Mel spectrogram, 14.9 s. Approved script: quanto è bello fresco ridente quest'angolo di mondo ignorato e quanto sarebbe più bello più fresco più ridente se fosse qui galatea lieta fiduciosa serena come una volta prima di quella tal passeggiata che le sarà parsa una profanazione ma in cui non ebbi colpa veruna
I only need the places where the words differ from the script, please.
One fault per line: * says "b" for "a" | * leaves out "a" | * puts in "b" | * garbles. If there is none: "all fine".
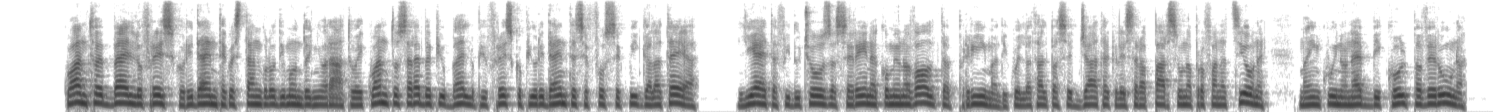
all fine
